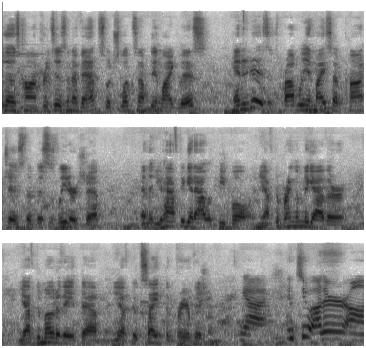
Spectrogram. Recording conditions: busy venue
